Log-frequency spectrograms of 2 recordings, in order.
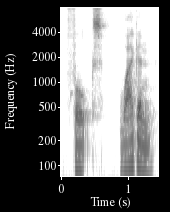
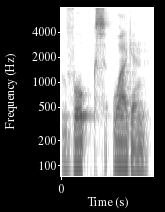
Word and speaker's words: Volkswagen: So it's perfectly rational to perceive it as something like Volkswagen. But then the spelling seems to influence that initial V, so we get Volkswagen.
